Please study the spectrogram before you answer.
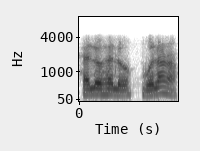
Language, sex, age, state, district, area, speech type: Marathi, male, 18-30, Maharashtra, Thane, urban, conversation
